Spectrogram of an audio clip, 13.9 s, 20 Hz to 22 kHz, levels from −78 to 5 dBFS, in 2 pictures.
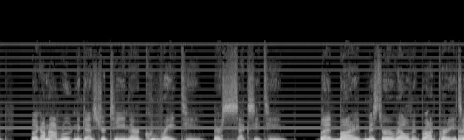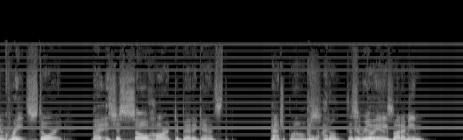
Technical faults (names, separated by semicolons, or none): USB whine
